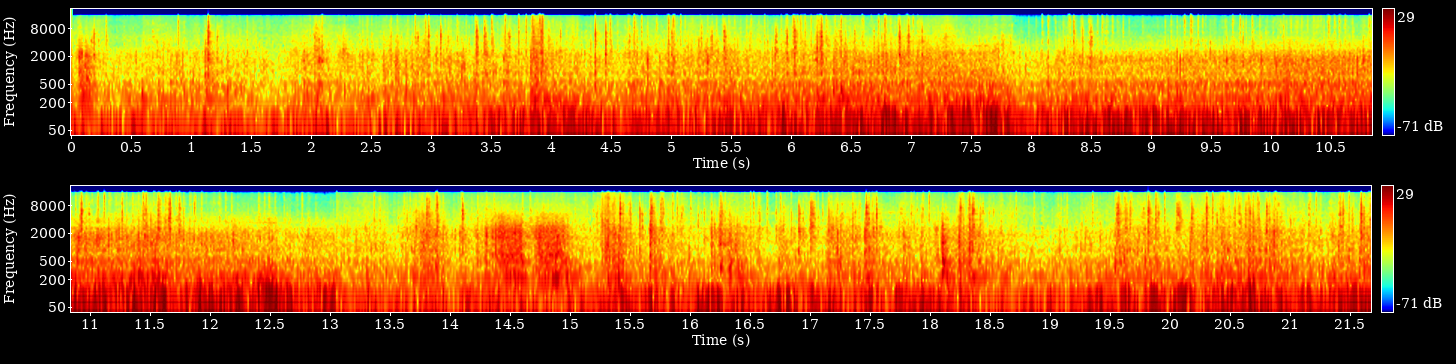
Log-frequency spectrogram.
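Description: Mountain bike riding down a rough dirt trail: tyres crunching and rattling over stones and roots, with frequent sharp knocks from the bike and wind rumbling on the microphone. A steady low hum runs underneath.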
